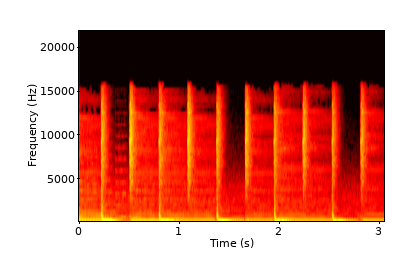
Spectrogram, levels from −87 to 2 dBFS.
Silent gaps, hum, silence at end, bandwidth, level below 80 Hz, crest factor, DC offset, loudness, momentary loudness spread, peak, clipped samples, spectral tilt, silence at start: none; none; 0 s; 16.5 kHz; -24 dBFS; 18 dB; under 0.1%; -23 LUFS; 5 LU; -4 dBFS; under 0.1%; -4 dB/octave; 0 s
